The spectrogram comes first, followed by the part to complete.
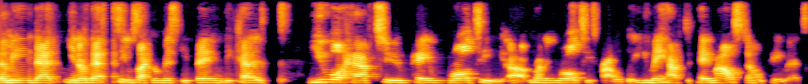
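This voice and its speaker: In a Southern US accent, a woman at medium pitch talks at a fairly slow pace with ordinary pitch variation. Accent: Southern US, pronounced. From Mississippi, US South. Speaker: patent attorney. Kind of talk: interview, conversational explanation.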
